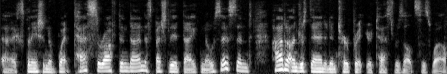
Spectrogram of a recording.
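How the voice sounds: A man's raspy, medium-pitched voice with a dark, mellow tone and lively intonation, at a fairly quick pace in a dry, close recording with no echo.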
